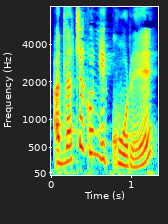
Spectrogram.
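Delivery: offended hen voice; indignant hen. A narrator's reading. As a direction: protest like a slighted hen. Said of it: "oburzyła się gdaczka".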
